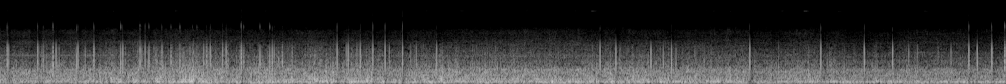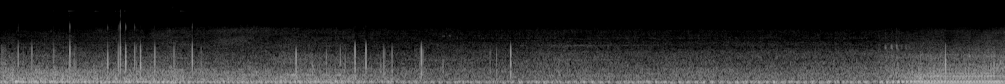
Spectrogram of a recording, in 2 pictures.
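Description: A small motorcycle engine hums while cruising along a road.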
